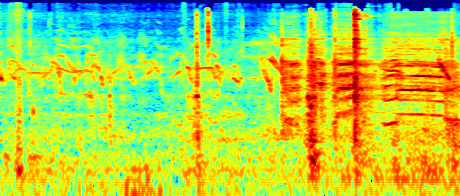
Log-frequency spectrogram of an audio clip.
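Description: Chickens cluck and murmur inside a coop with a crow among them, close and fairly quiet at first, growing busier and louder toward the end.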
